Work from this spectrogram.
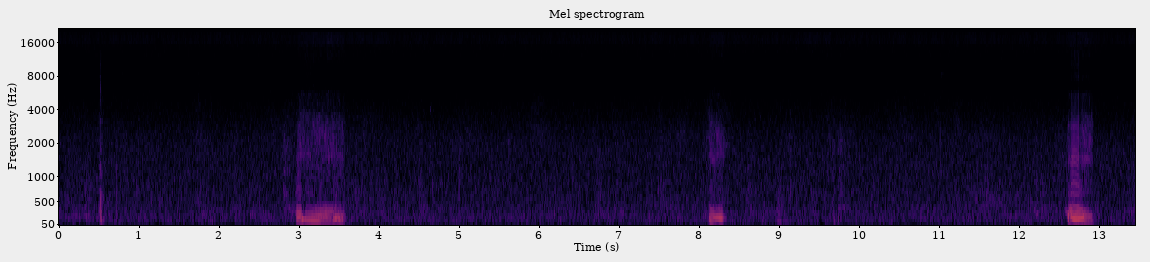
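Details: Cat asleep and snoring quietly, short rough low breaths recurring roughly every five seconds, three clear snores separated by near silence and faint background hiss.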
